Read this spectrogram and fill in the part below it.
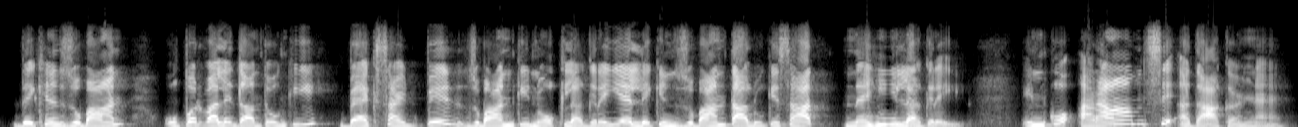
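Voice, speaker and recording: A woman with a fairly high voice teaches recitation in a steady, patient way. She stretches out each demonstrated sound slowly so learners can follow. She sounds middle-aged and calm in her instruction. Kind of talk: instructional lesson.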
